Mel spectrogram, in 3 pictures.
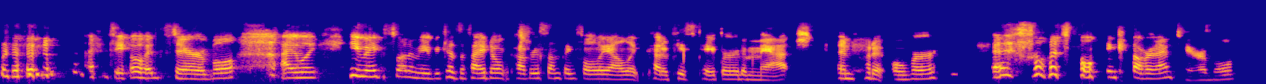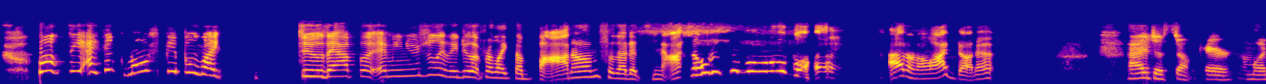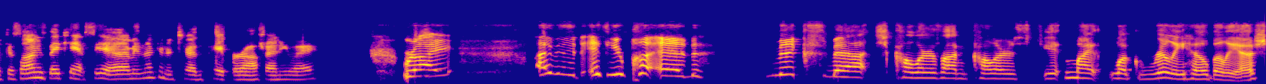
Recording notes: For some reason the recording stopped halfway through!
